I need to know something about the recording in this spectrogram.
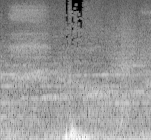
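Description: Camera handling noise: a brief low rumble about a second in, over steady room noise with faint background music.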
